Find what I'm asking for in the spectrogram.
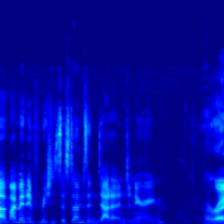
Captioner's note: none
